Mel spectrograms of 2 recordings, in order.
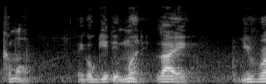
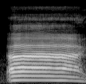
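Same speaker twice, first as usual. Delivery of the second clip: a high, loud yelp of disgust; 9 semitones higher, 10 dB louder than usual. Retold or imitated. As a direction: recoil with a sharp yelp. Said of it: "It's chicken".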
